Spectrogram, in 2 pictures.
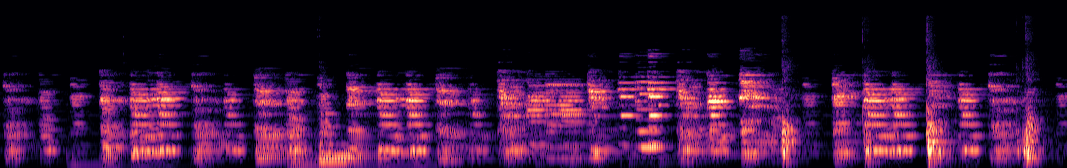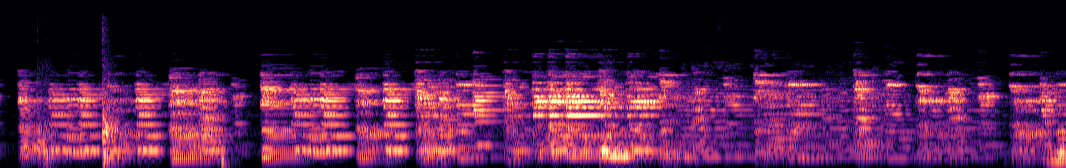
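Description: Cello and piano playing a tango, with quick, rhythmic piano notes to the fore.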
